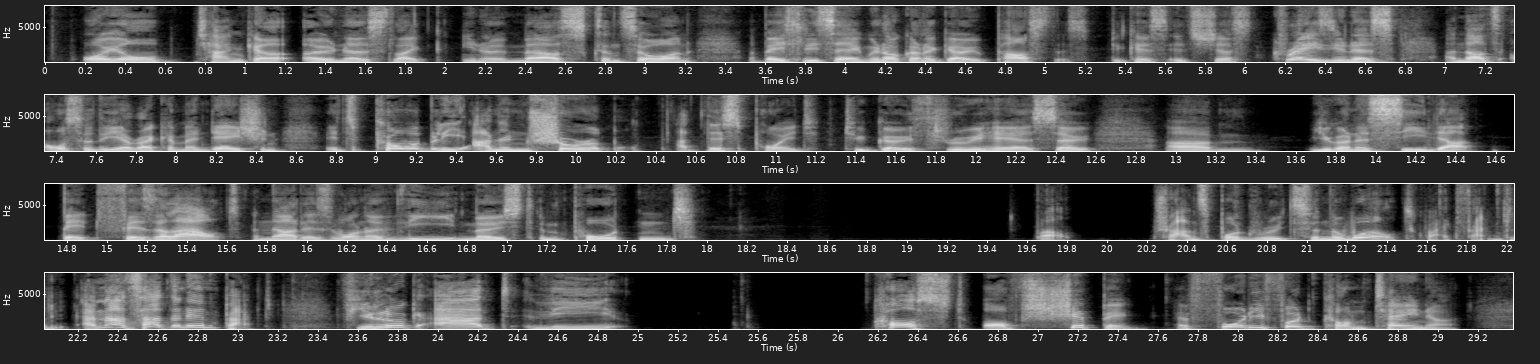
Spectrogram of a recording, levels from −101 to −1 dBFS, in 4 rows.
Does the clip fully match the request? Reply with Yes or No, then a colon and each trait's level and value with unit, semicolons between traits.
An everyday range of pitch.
Yes: average, 4.7 semitones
